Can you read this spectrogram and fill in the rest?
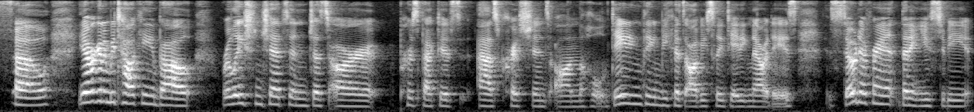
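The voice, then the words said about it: Slightly raspy, sore-throat voice. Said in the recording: “I'm like kind of mid sore throat right now... My voice is a little raspy”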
